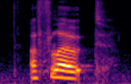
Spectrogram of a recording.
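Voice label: "afloat", American English; pronunciations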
